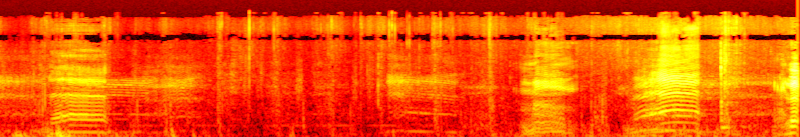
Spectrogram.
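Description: Zwartbles sheep bleating: about four separate calls with quiet gaps between them, the loudest near the end.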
